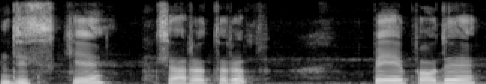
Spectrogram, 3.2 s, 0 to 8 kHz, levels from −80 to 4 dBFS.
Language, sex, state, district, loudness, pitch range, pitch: Hindi, male, West Bengal, Alipurduar, -16 LUFS, 140-155 Hz, 150 Hz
